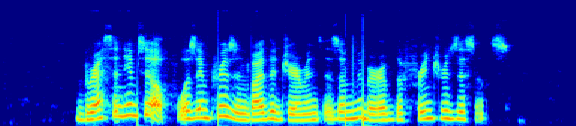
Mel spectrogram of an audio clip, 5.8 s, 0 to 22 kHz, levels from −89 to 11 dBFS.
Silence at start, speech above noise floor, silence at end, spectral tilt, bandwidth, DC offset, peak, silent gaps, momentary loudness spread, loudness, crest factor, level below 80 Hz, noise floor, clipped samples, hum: 0.75 s; 66 dB; 0.75 s; -6.5 dB/octave; 7.2 kHz; under 0.1%; -2 dBFS; none; 13 LU; -18 LUFS; 18 dB; -56 dBFS; -84 dBFS; under 0.1%; none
